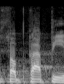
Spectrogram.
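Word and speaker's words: Topkapı: Topkapi itu di Istanbul, ya, tulisannya Topkapi, bacanya Topkapi.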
